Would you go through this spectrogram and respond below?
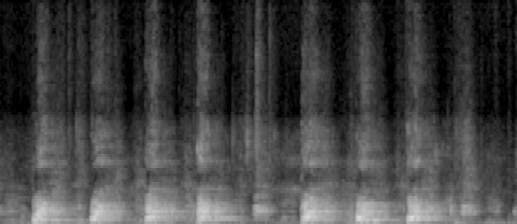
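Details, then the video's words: German Shepherd dog barking at the gate at a dog outside during its evening barking duty: a steady series of eight loud, rough barks, about one every half second. "He looks so fierce at the gate — barking and dancing at the same time!"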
